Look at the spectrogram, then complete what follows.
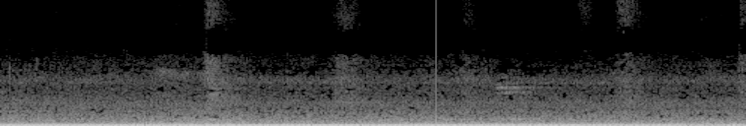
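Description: A steady low hum, even in level throughout, made up of one deep tone with evenly spaced overtones, like a running motor or mains-powered machine.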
